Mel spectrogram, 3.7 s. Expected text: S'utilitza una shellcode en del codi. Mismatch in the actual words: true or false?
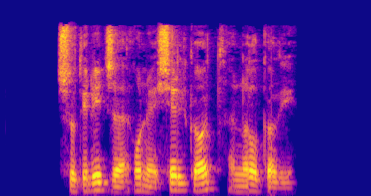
false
